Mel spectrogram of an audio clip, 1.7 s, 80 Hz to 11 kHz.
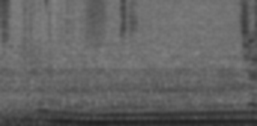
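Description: Classic Audi B4 Coupe engine pulling under acceleration on a quiet road, a steady droning tone rising slightly in pitch as it revs, close and continuous from start to finish.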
